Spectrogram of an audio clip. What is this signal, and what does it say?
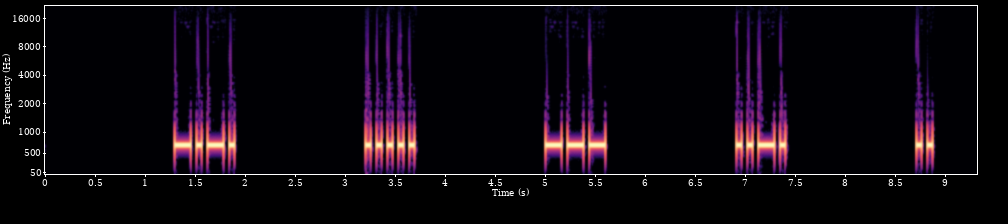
Morse code, heard as a keyed tone, about 22 wpm, spaced as for 6 wpm, 700 Hz. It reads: C5OFI
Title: USA Call Signs - 8x Character Spacing - 22wpm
